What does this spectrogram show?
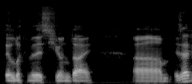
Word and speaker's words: Hyundai: Like they're looking for this Hyundai. Is that how you say it? Hyundai.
